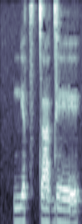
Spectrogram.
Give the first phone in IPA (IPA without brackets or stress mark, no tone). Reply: mʲ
